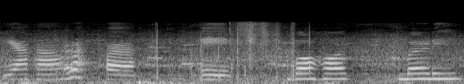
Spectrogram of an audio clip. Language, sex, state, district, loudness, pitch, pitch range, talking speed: Hindi, female, Chandigarh, Chandigarh, -16 LUFS, 240 Hz, 220-255 Hz, 65 wpm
